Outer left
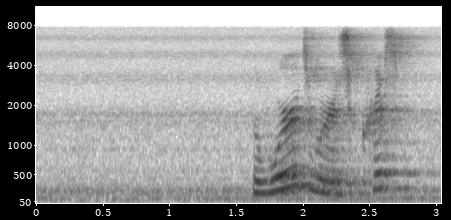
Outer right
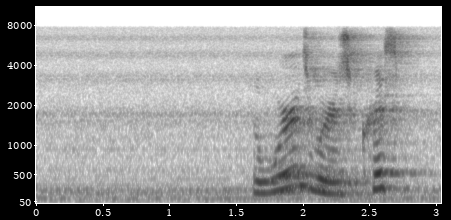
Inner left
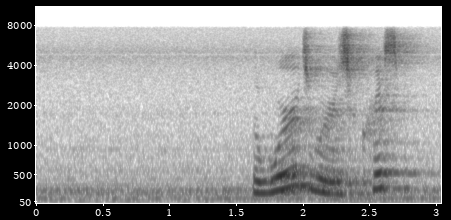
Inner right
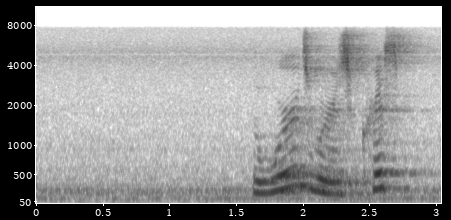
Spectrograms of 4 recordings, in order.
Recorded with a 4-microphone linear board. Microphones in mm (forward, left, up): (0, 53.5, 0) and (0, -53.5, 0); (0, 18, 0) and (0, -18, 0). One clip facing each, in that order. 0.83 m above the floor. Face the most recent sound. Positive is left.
turn(degrees=-30)  # may be behind; listen again after turning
